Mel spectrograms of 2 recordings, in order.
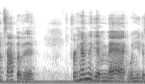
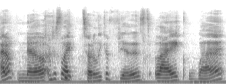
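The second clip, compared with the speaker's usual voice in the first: bubbly Valley Girl impression; slower than usual. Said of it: "[name]'s Valley Girl voice".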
